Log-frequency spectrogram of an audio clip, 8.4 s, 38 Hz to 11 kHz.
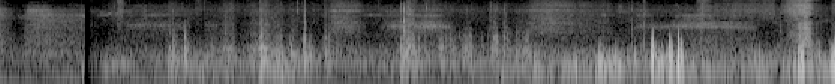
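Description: Plastic Husky 510 roof box being handled and shut: quiet rubbing and fumbling, then a few sharp clicks about six and a half seconds in as the lid latches and locks.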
